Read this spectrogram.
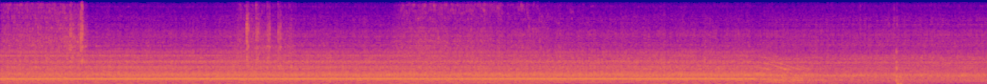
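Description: A metal lathe whirs, then spins down and stops.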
